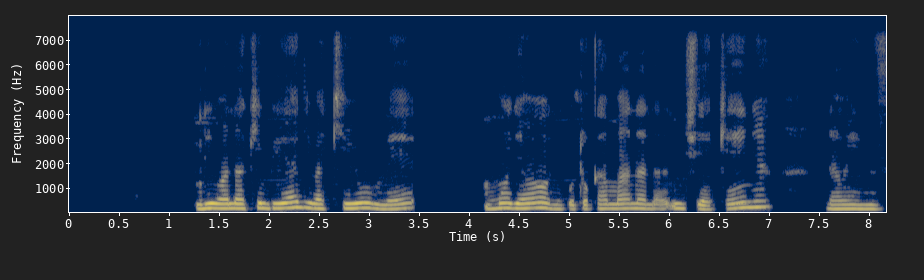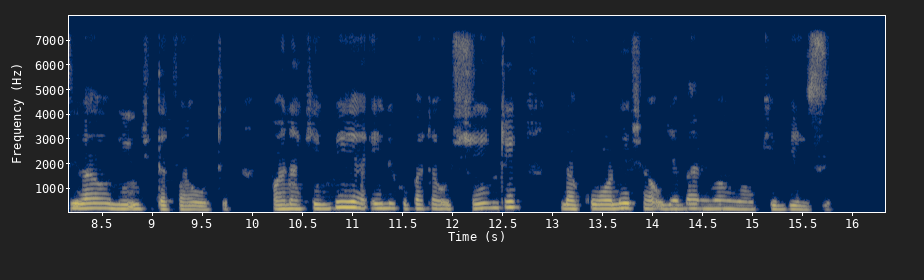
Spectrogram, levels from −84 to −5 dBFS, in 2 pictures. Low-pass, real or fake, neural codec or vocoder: 7.2 kHz; real; none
